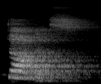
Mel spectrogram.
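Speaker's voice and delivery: "tortoise" as TOR-tus, first syllable hit; correct pronunciation. Shown as a demonstration. Teacher gives the word, "tortoise" as TOR-tus. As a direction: model "tortoise" with a short tus ending. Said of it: "The word is".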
